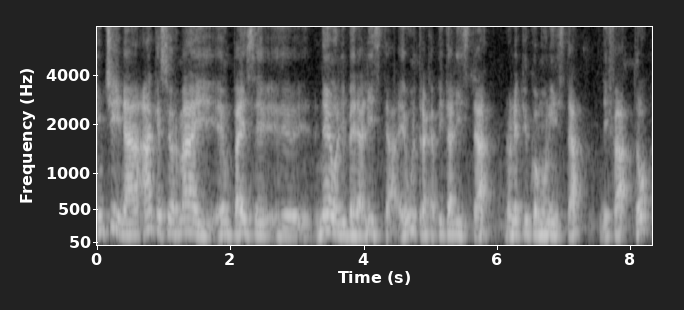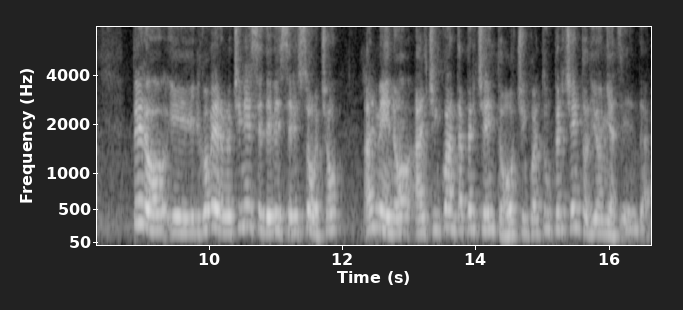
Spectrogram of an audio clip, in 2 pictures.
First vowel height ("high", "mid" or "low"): high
